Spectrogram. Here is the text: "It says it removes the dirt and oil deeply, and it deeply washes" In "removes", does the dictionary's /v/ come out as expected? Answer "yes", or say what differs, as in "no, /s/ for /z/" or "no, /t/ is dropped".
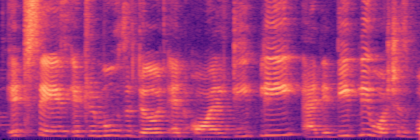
yes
